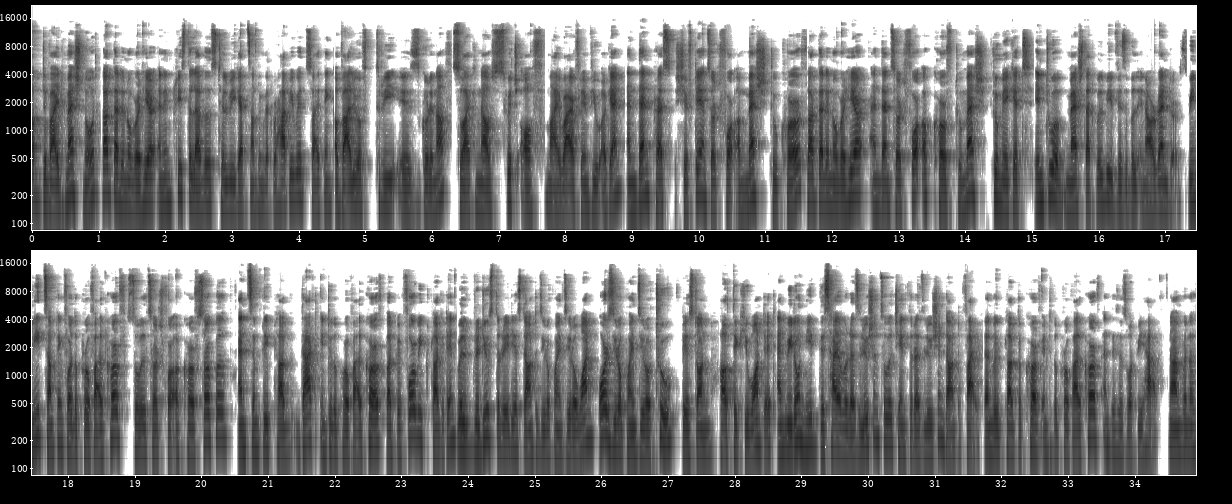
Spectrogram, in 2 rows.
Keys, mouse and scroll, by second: 3.1 click, 3.3 click, 7.7 click, 9.6 shift+a, 12.8 shift+a, 17.5-17.8 scroll up 1, 18.6 middle click, 19.0 shift+a, 23.0 scroll up 1, 23.8-25.4 drag, 24.9 0, 25.9-27.1 drag, 28.6-30.7 drag, 32.0-32.8 drag, 34.4-34.9 drag.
